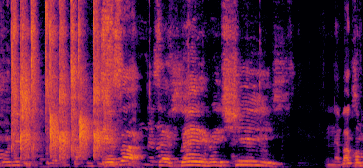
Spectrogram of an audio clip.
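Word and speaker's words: בראשית: C'est Bereshit. Il n'est Le pas comme commencement. Bereshit.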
